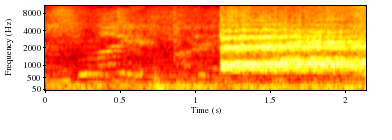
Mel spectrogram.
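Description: Tyre screech sound effect, as of a vehicle braking hard: a loud, steady-pitched squeal that starts abruptly about a second in and holds.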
